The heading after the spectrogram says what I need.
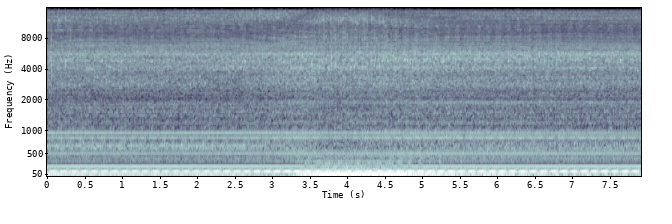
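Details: Loud, steady mechanical hum with rapid, regular pulsing from a compressor aerosol nebulizer running continuously, recorded as 3D ASMR white noise for sleep; nebulizer running.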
